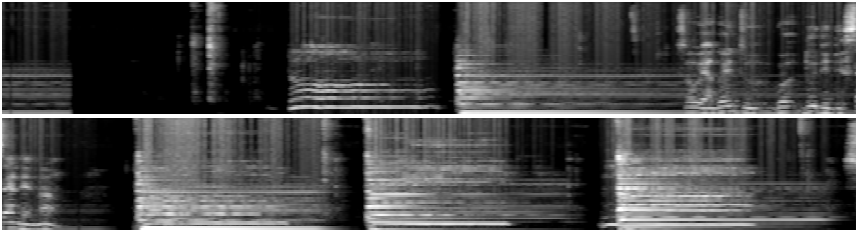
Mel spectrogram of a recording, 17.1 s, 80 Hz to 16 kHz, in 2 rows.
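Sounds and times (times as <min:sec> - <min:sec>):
keyboard piano chords: 0:00.0 - 0:00.7, 0:04.5 - 0:17.0.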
